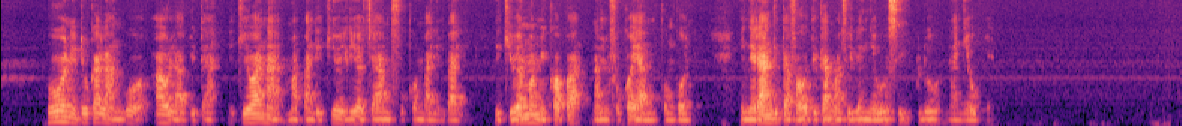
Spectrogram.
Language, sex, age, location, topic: Swahili, male, 50+, Nairobi, finance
